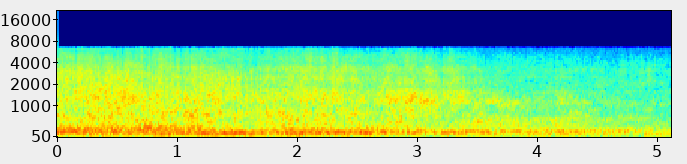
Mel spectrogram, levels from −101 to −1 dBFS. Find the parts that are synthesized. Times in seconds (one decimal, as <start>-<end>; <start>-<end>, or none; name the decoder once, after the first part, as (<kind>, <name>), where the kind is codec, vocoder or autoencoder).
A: 1.3-1.9 (vocoder, Vocos)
